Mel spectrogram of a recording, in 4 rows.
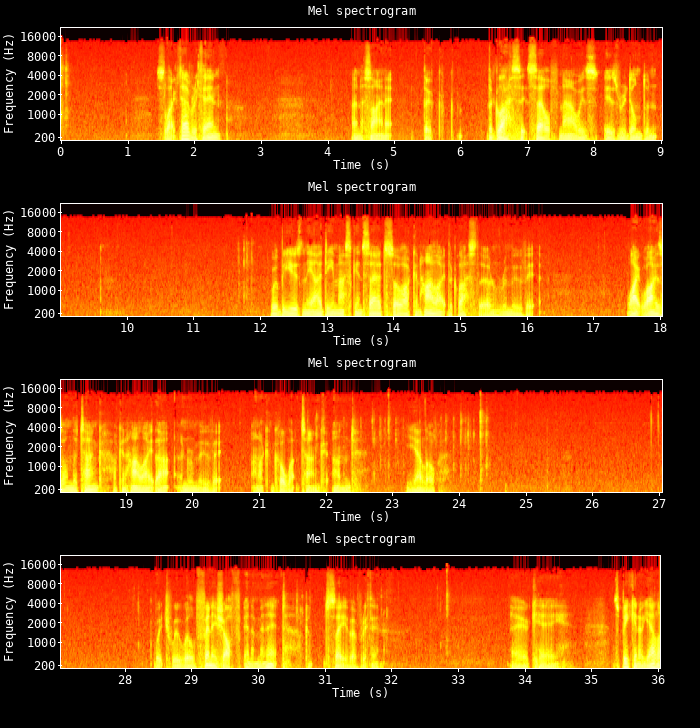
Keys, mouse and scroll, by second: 0.0 s, 1.9 a, 2.2 a, 4.6-6.4 drag, 7.7-9.6 drag, 11.8 Tab, 15.0-22.6 drag, 23.9 l, 27.3-29.0 middle drag, 30.7 ctrl+w, 32.2-35.0 middle drag.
